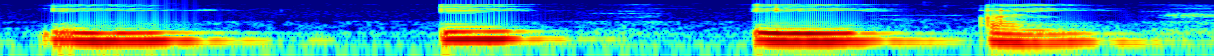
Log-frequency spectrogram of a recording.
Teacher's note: वे स्वर जिनमें हमारी जीभ का आगे का भाग काम करता है। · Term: अग्र स्वर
